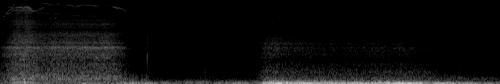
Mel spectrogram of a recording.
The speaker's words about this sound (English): Just take a deep breath in and out.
